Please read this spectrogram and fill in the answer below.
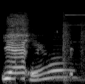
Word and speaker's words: Scherer: And I want to say his name right, Share? It's pronounced like Share, Share. But the spelling is Scherer.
